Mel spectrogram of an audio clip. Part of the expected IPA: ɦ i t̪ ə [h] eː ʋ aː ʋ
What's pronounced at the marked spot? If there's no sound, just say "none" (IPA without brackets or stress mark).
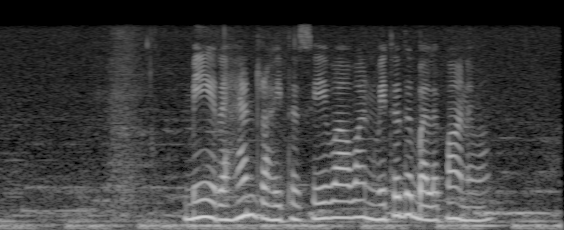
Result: s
